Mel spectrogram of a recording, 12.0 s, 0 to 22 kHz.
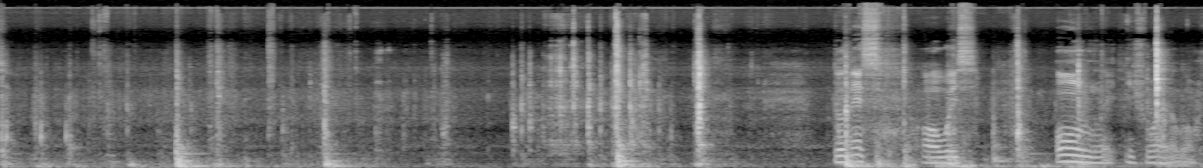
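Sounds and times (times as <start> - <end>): tools clicking and rattling: 5.1 - 7.2.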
